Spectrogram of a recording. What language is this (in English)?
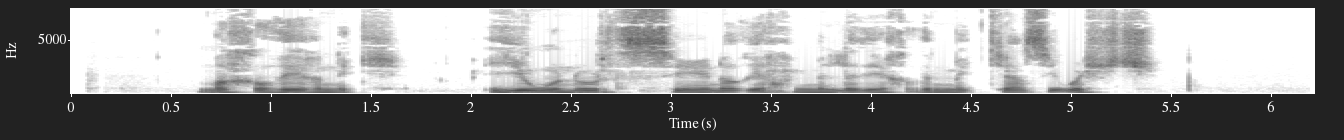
Kabyle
